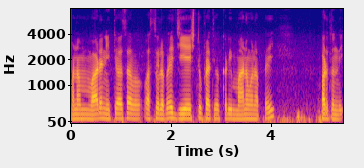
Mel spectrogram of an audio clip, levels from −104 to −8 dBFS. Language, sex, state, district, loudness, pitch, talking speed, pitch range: Telugu, male, Andhra Pradesh, Guntur, -24 LUFS, 125 Hz, 110 wpm, 120-130 Hz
